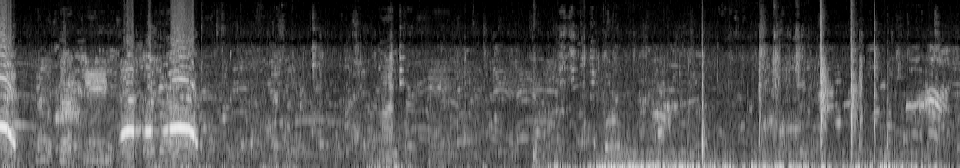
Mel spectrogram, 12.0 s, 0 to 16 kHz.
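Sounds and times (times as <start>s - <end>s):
background chatter: 0.0s - 12.0s
soft talk: 0.0s - 12.0s.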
